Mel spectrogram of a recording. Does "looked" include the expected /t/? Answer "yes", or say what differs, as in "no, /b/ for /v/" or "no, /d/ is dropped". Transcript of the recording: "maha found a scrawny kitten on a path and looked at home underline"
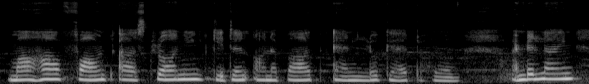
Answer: no, /t/ is dropped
